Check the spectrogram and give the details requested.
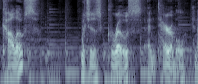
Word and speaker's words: Kalos: Apparently it's pronounced Kalos, which is gross and terrible, and I hate it, and I refuse.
